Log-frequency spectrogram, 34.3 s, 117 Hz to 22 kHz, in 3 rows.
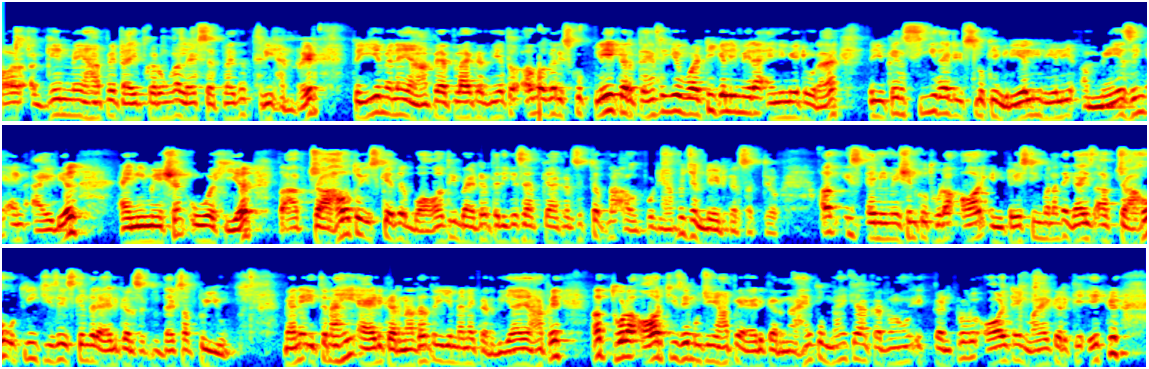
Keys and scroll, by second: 0.1 ,, 1.6 0, 6.4 space, 17.9 space, 32.9 ctrl+alt+y.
